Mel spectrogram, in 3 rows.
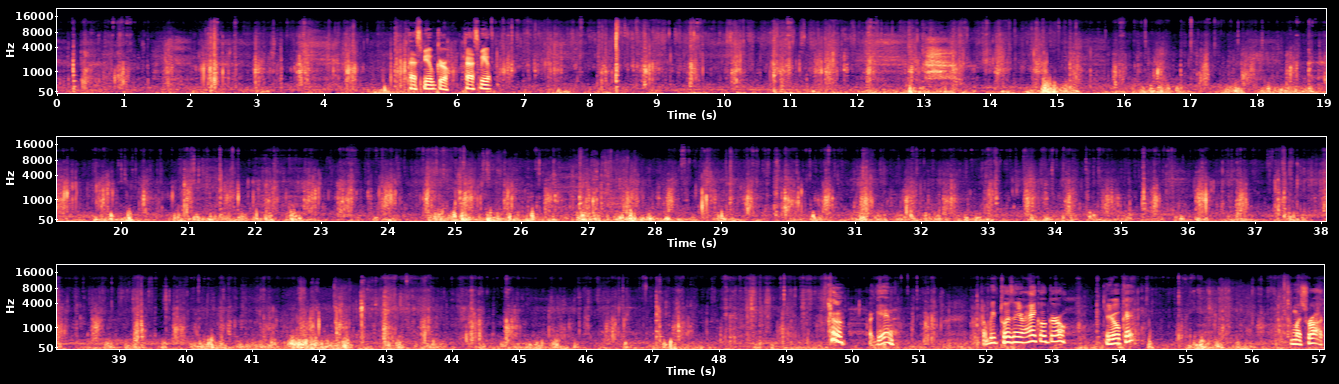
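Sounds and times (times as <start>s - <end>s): footsteps on gravel: 0.0s - 57.0s.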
